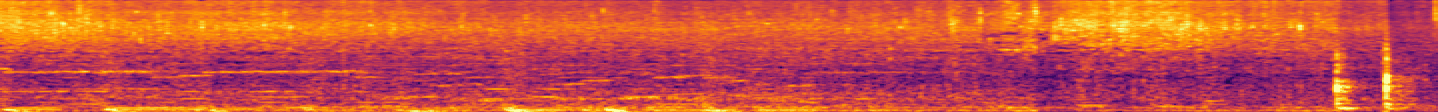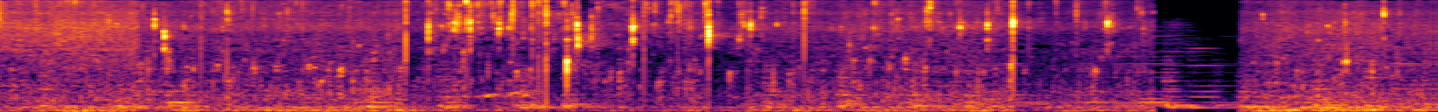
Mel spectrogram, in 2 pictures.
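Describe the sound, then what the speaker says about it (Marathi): Besan-coated potato vadas fry in hot oil in a kadai with a loud, continuous bubbling sizzle. It surges as they go in, then settles into crackling pops and spits over about fourteen seconds without talk. "बेसनामध्ये बुडून आपण आता कढईत टाकत आहोत."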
